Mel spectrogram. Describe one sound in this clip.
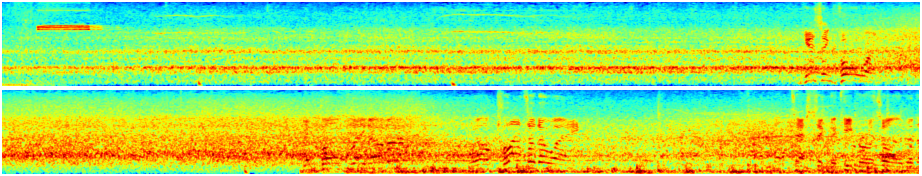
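A stadium crowd roars steadily and grows louder.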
